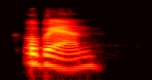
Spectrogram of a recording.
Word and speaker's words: Coban: Coban.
